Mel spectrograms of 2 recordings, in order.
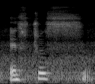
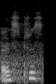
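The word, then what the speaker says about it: oestrus: तो एस्ट्रस कई बार इसमें ओ लगाते हैं विच इज़ अ साइलेंट, और कई बार किसी किसी बुक्स में जो ओ है वो आगे नहीं दिया होता, तो वो have the same meaning एस्ट्रस।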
